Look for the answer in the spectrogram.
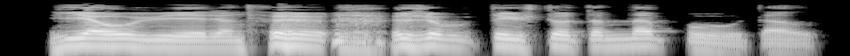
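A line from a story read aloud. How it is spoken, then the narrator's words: Laughing. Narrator (Russian): смеялся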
